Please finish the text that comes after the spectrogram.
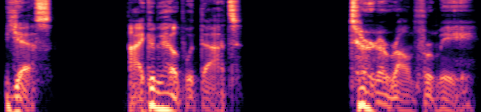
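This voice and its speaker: Male actor as courteous mafia groom, extremely low husky voice, unhurried, tender, flirtatious, intimate ASMR romance roleplay. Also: wildly swooping pitch, no echo, clean studio sound, heavily acted. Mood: amused, shy. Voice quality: husky, gravelly. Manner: soft-spoken, gentle, flirtatious. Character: courteous, tender mafia bridegroom in arranged marriage.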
